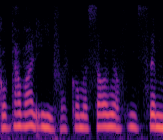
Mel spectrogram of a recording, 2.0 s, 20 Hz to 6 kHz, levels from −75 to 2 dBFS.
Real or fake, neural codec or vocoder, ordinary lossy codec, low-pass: fake; codec, 16 kHz in and 24 kHz out, 0.4 kbps, LongCat-Audio-Codec, four codebook decoder; none; 5.4 kHz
